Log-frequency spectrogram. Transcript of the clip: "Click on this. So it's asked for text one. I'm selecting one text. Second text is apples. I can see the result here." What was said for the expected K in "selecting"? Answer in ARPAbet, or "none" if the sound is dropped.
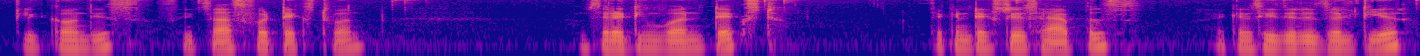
none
